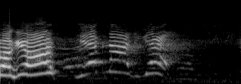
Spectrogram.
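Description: A young child's high voice calling out several times, the pitch sliding up and down, falling quiet near the end.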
